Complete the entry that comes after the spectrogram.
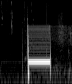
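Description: A single steady telephone ringing tone as the radio station Radio Revolt calls a musician sounds once for about half a second, clear and fairly loud, with near silence before and after and no voices.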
